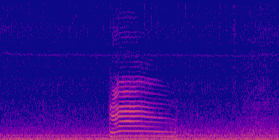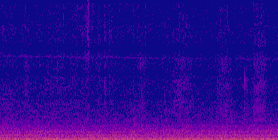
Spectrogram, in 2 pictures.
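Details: Domestic cat meowing in the morning while being brushed: a single clear, slightly falling meow lasting about a second, with rich harmonics, over a steady low background hum.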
